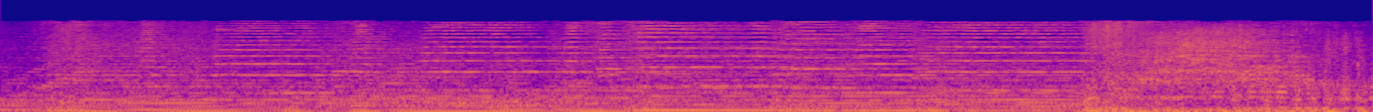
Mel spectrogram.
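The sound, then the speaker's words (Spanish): A loud, sustained dinosaur roar from the film Jurassic Park, a deep rumbling growl layered with harsh screeching tones, swelling into a second rough burst near the end, with no voices. “Uy, no, no, no, pero este animalucho sí. está está buena como para, despertarse uno por la mañana, ¿no?”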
